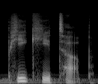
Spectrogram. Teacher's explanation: Liaison is the tendency to link words together, making a phrase like pick it up sound more like a single word.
